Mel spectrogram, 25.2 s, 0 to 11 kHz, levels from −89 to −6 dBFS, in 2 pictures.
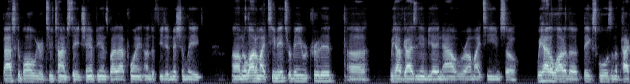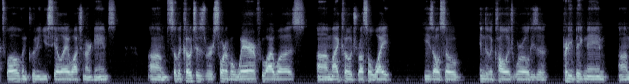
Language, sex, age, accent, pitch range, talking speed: English, male, 20-39, American, 95-105 Hz, 195 wpm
